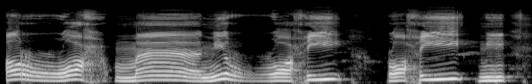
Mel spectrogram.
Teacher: نرحیمی حیمی، اب دیکھیں یہاں بھی را مشدد کے اوپر زبر ہے اور یہاں بھی را مشدد کے اوپر زبر ہے تو دونوں را کو آپ پور پڑھیں گے، موٹا پڑھیں گے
